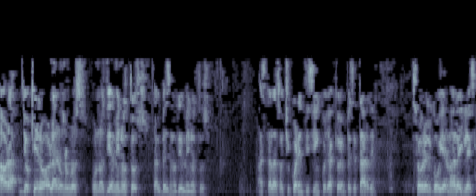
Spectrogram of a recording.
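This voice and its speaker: Moderate pace and lively intonation. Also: man, medium pitch for a man. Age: 40s. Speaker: church teacher. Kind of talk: bible study teaching. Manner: halting, many repetitions and fillers.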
